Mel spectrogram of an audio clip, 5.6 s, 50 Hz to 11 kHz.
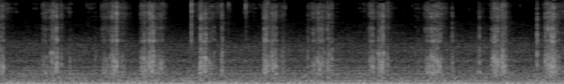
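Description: A small black faceted plastic ball that looks 3D-printed, hollow and able to split into two halves, is held in both hands while long blue nails scratch and tap it and it is turned or shaken. Quick, bright, crunchy scratching bursts and light taps repeat steadily over a constant low rumble, with a loose rattle from the ball.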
